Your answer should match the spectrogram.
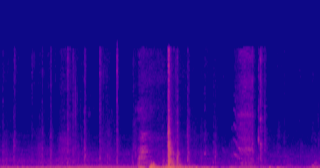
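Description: Truck engine idling steadily, with a knock and a rustle about two seconds in.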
